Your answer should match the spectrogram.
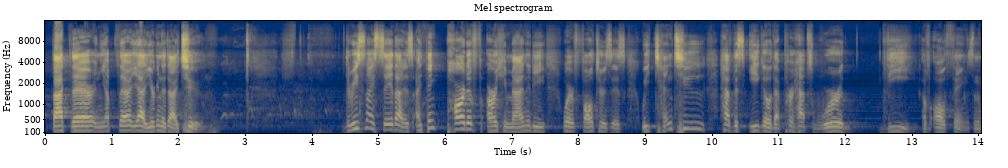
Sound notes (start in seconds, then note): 3.3 audience chuckling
